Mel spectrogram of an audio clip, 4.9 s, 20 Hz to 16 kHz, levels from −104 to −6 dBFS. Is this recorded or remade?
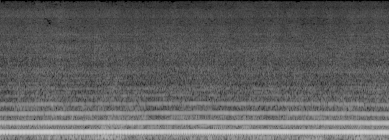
remade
